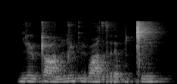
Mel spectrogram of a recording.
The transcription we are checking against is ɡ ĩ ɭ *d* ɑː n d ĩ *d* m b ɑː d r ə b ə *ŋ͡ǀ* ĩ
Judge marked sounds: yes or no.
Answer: no, no, no

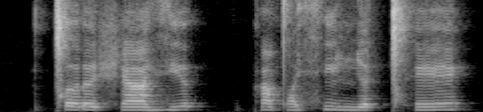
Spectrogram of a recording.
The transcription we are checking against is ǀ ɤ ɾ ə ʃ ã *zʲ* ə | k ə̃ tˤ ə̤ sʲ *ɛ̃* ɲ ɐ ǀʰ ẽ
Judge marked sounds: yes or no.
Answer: yes, no

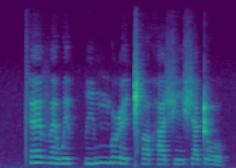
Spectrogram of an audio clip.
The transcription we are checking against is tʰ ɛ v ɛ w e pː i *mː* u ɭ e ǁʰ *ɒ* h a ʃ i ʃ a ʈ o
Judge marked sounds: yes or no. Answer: yes, no

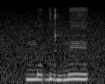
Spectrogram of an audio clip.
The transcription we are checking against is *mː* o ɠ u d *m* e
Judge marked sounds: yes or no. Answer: no, yes

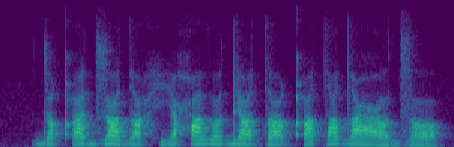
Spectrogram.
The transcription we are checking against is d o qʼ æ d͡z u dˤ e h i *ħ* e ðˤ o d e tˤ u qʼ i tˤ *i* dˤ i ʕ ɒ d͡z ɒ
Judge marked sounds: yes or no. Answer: yes, yes

